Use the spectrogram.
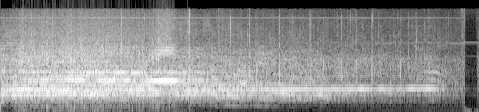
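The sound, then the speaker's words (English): A church audience claps and shouts in a dense, loud burst of applause mixed with cheering and raised voices that gradually thins out toward the end. “I want you to clap your hands and give the Lord a shout.”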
